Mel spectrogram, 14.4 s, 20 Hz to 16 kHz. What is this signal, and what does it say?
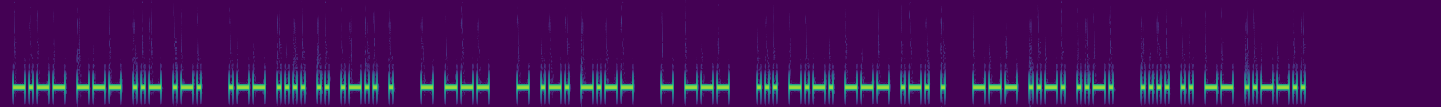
Morse code, heard as a keyed tone, about 30 wpm, 700 Hz. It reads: YOUR WHILE TO TRY TO SCORE OFF HIM?
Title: Sentences from Top 1600 Words 30wpm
